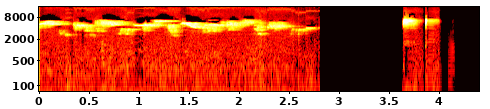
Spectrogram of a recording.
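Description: A European robin sings a thin, high, wandering warble of quick liquid phrases for nearly three seconds, then a pause and two sharp, high notes.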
